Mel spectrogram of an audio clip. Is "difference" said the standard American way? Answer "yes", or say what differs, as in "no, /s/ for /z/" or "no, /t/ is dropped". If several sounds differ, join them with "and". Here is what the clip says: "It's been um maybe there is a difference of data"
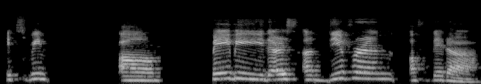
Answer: no, /s/ is dropped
